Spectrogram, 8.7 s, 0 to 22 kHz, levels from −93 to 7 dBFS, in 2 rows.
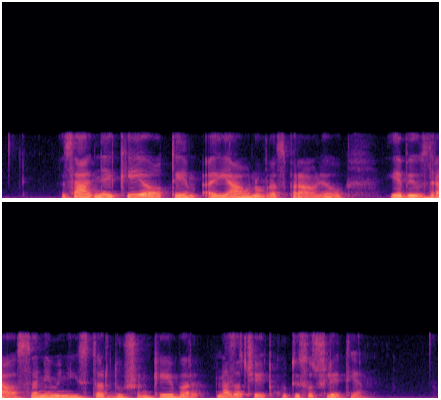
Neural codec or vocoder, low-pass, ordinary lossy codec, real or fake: none; 7.2 kHz; none; real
